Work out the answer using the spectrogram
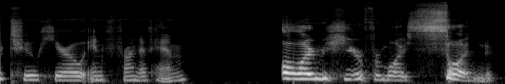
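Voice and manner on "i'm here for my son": loud, slow angry retort; shot back. A narrator's reading. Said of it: "Endeavor shot back".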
